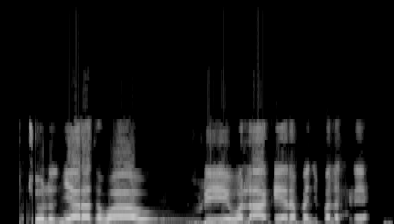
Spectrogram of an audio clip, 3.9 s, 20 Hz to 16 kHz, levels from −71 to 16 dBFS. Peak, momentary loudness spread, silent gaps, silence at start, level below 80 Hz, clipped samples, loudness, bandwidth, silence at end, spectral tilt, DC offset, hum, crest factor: 0 dBFS; 10 LU; none; 0.3 s; -38 dBFS; under 0.1%; -11 LUFS; 7.8 kHz; 0.25 s; -3.5 dB/octave; under 0.1%; none; 12 dB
